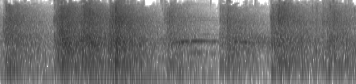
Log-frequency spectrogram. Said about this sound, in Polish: No siłę bierzemy z ziemi. Po prostu my tutaj potrafimy tupnąć. I ta ziemia nas unosi i odbija i czujesz się mobilna dzięki temu.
